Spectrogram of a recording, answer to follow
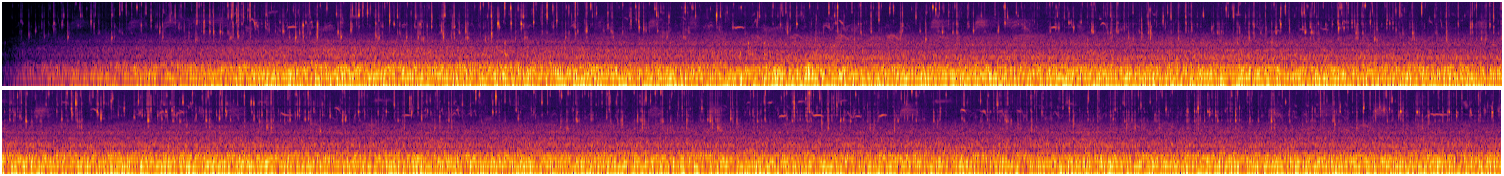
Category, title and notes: Soundscapes > Nature
A trickling stream near the beach.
